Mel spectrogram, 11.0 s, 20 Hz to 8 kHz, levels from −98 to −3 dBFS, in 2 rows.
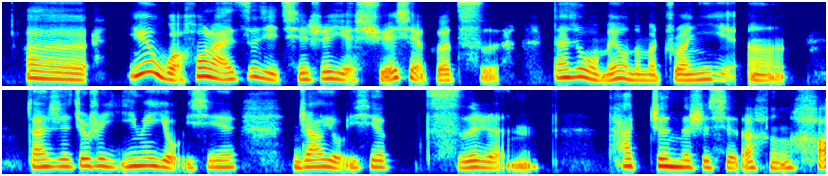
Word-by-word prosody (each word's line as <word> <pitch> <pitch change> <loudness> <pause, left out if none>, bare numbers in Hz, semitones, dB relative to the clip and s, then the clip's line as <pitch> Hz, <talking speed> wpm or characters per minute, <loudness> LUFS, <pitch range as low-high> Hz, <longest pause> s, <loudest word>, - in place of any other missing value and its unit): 呃， 195 -5 +2 0.3
因 290 - +3
为 390 - +5
我 320 - +5
后 275 0 +5
来 195 -6 +4
自 260 +6 -1
己 185 -6 0
其 180 - -3
实 200 +3 0
也 175 -3 0
学 165 +6 +1
写 235 +1 -1
歌 - - -2
词， - - -6 0.3
但 235 +1 +4
是 250 - +3
我 205 - +3
没 175 - 0
有 210 - +2
那 165 -3 -1
么 155 -1 -2
专 165 +1 0
业。 175 -2 -9
嗯， 155 - -2 0.4
但 200 +1 +2
是 210 0 0
就 225 +2 +2
是 220 0 +1
因 210 +2 +1
为 230 0 +3
有 180 -5 +1
一 - - -7
些， 190 +1 -3 0.3
你 180 - -2
知 195 - +2
道 200 - +3
有 180 -6 +1
一 - - -3
些 190 +1 -2 0.2
词 175 +2 0
人， 185 +4 -3 0.5
他 220 0 +1
真 220 -3 +6
的 195 - +3
是 185 0 -2
写 170 -2 -3
得 175 - 0
很 170 -1 -4
好。 175 - -1
195 Hz, 275 characters per minute, -24 LUFS, 180-220 Hz, 0.5 s, 真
